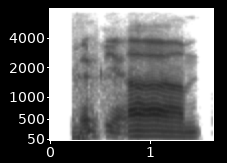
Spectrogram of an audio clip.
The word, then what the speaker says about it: Memphian: Another is it a Memphisonian? Is that how you say it? Memphian? – Memphian. – Memphian. There we go.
